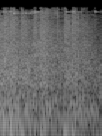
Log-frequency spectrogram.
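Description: Dense burst of rapid gunfire in the video game XCOM: Long War, a loud sustained volley of overlapping shots lasting over a second, with no voices.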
